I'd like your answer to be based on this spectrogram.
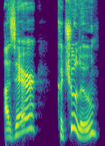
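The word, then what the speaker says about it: Azer Koçulu: Anyway, 2010s, an open source Turkish developer named Azer Kuchulu was cruising. And I hope I pronounced that even remotely close to correctly. – Sounds good.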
